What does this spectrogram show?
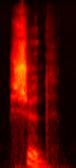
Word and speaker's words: should: όμως και παρακάτω shall should όπως και με το could το should έχει το l του άφωνο δεν προφέρεται το l will w το ίδιο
